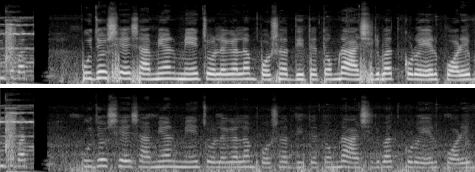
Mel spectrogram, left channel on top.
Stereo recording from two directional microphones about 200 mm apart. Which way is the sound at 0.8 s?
50° left (ahead or behind).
